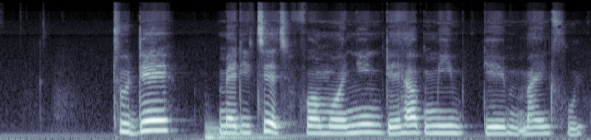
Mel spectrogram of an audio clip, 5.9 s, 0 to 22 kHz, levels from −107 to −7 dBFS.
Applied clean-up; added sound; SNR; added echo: none; Bowed string instrument; 18 dB; none.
